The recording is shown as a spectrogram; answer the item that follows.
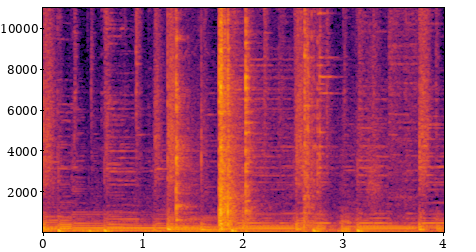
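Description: A spoon clinking against a metal muffin tin a few times as vegetable-and-cheese filling is spooned into pastry cups, the loudest clink a little under two seconds in, over background music.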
